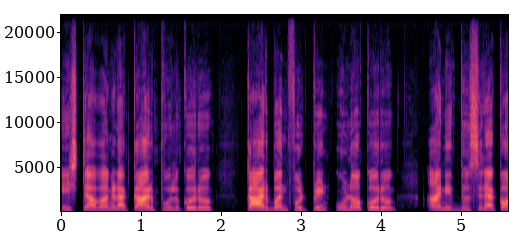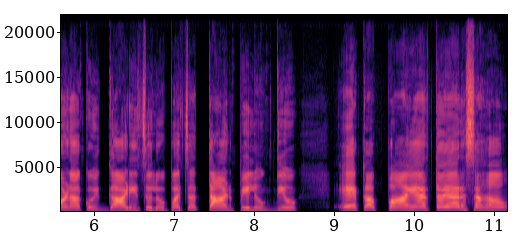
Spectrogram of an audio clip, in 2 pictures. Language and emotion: Goan Konkani, happy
